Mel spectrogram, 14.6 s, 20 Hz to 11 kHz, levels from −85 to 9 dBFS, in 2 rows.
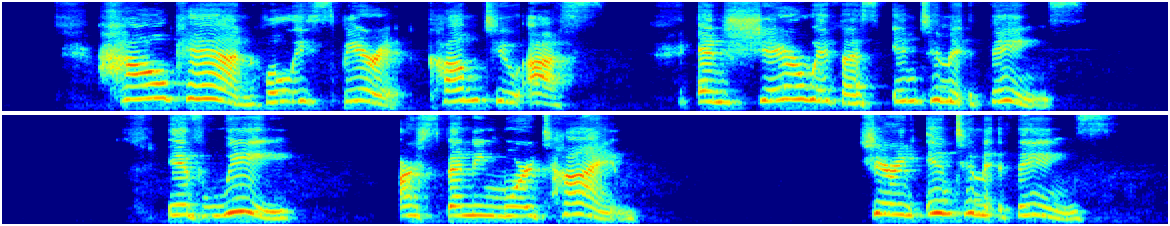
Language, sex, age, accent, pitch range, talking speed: English, female, 30-49, American, 250-340 Hz, 90 wpm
